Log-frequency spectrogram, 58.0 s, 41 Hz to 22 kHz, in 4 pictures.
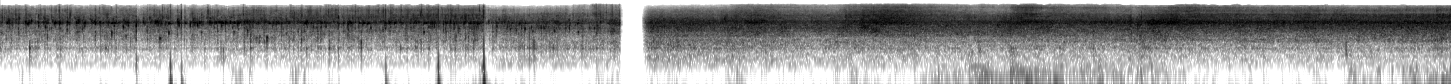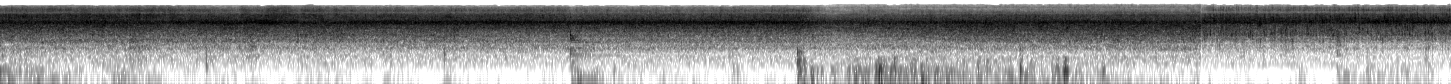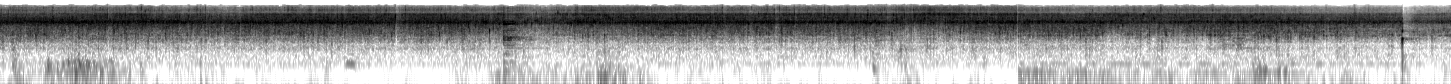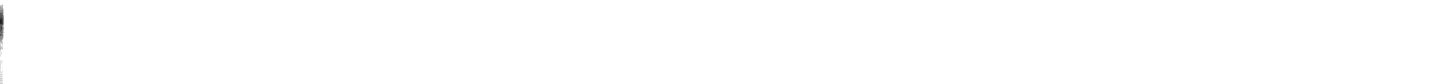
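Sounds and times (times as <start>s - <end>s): octopus sizzling in a wok: 0.0s - 43.6s
spatula scraping and knocking: 8.4s - 12.0s, 13.4s - 19.1s.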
